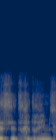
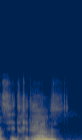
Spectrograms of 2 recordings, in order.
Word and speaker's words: C3Dreams: Dites-nous sur Instagram ou Twitter si vous prononcez Cedream ou C3 Dreams. – Ouais, faudrait voter C3 Dreams parce que c'est bien C3 Dreams.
